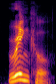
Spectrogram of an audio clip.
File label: "wrinkle", spelling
